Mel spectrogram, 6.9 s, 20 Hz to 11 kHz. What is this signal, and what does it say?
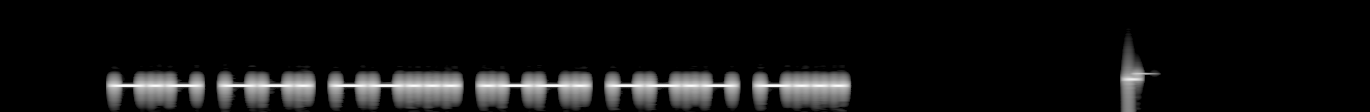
Morse code, heard as a keyed tone, about 25 wpm, 700 Hz. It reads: KG7PQB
